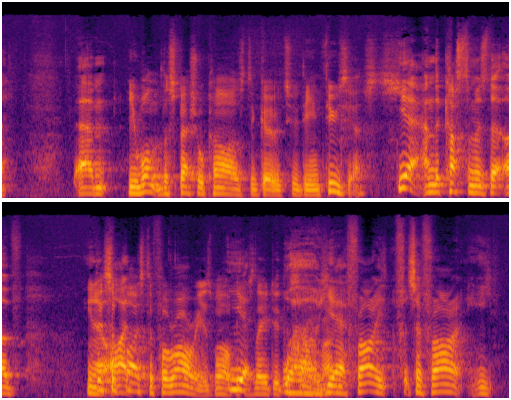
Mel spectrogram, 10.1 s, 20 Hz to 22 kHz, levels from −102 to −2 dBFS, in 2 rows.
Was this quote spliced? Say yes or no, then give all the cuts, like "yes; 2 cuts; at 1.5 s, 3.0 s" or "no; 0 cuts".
no; 0 cuts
